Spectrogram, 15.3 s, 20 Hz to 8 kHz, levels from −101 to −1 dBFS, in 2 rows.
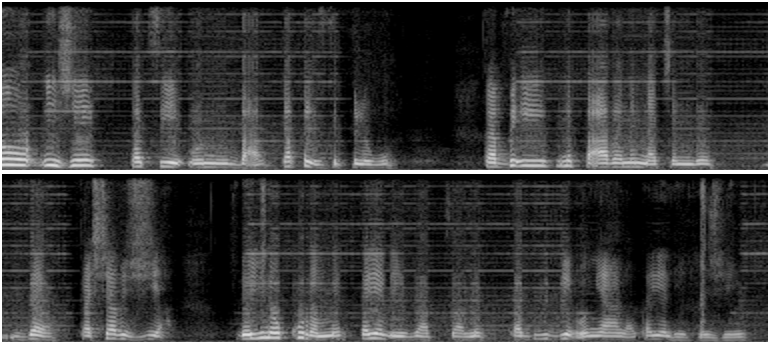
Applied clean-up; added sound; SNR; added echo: neural separator model SepFormer DNS4.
